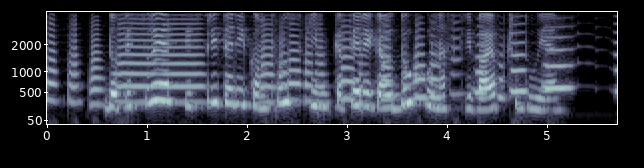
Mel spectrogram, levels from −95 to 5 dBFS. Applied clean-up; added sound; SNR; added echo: neural mask model RNNoise.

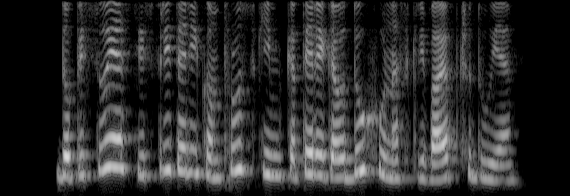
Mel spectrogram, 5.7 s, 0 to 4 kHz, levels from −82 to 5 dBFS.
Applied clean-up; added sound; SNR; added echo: none; none; none; none.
